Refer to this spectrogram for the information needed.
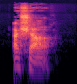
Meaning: achar, (Indian) pickle
- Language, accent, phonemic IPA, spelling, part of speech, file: French, France, /a.ʃaʁ/, achard, noun, LL-Q150 (fra)-achard.wav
